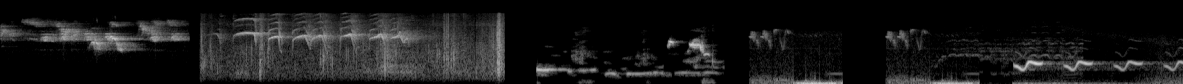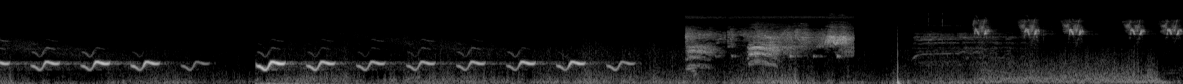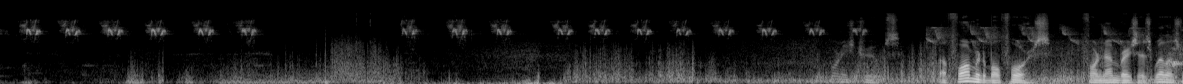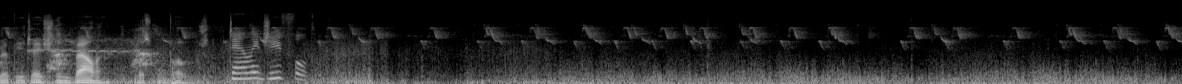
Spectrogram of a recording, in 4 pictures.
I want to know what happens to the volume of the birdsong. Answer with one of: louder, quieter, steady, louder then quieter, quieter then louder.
quieter.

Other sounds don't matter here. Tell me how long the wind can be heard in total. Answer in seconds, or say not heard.
36 s.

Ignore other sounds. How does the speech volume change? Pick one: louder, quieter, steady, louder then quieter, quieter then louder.
quieter.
